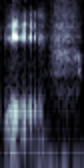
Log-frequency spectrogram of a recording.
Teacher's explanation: a high front tongue gives you e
